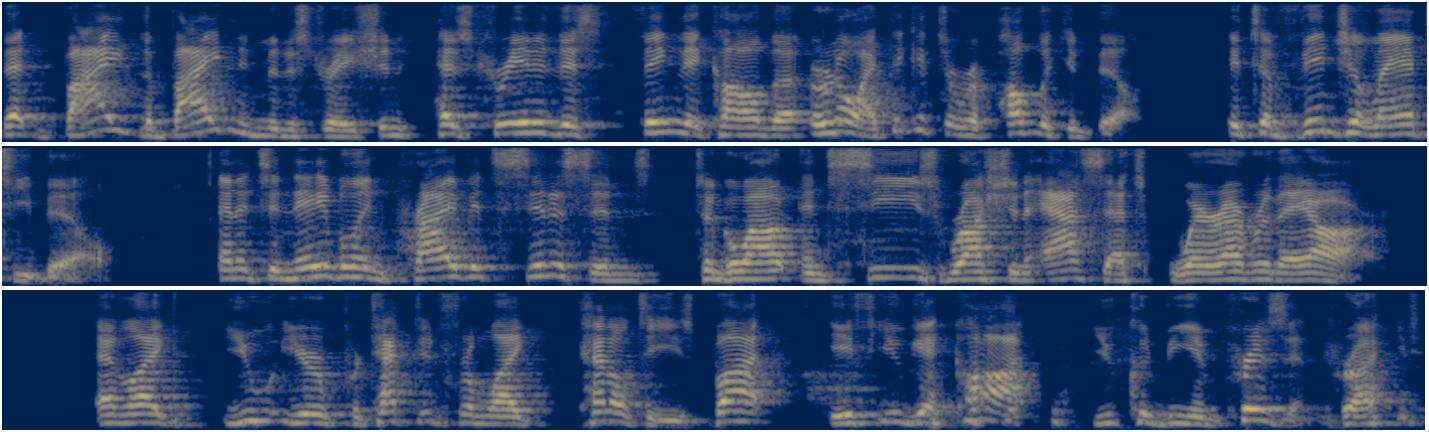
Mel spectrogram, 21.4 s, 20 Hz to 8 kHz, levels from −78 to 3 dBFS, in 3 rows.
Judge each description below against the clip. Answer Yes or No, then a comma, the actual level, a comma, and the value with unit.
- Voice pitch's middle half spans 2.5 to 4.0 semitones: No, average, 5.1 semitones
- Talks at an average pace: Yes, average, 160 wpm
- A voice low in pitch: No, medium, 185 Hz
